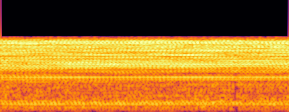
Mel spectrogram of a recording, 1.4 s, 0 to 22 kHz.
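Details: Motor from a 1950s Federal Beacon Ray after repairing heavy neglect runs strong with a smooth, steady high-pitched whir, no scraping, rattling or speed wobble; slight brush noise expected to fade as the brushes seat.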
